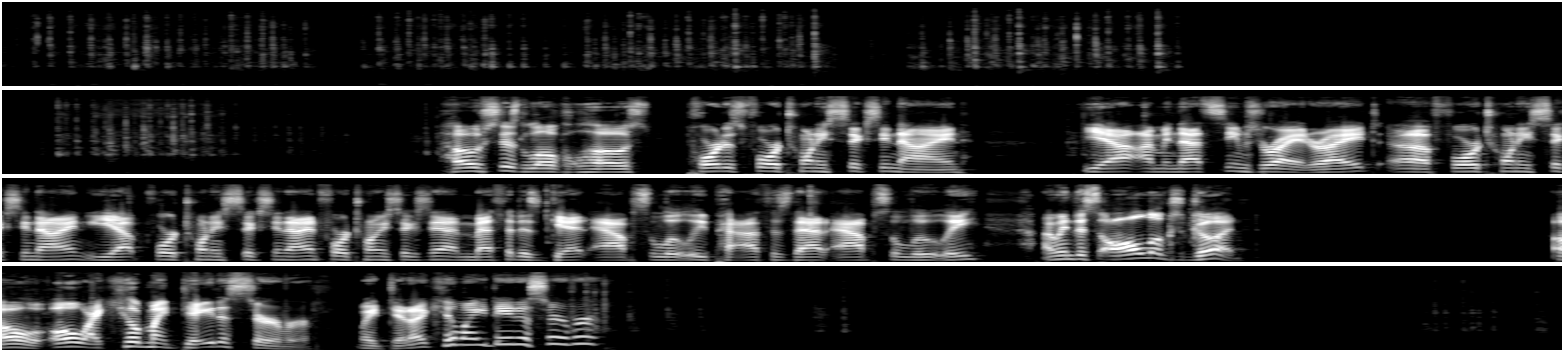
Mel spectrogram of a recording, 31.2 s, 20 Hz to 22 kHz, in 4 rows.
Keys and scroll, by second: 0.0-6.2 typing, 7.9-11.3 typing, 13.1 typing, 13.5 ctrl+t, 14.0 ctrl+h, 15.3-16.1 typing, 16.2 ctrl+n, 17.6 j, 18.3 ctrl+h, 19.7 ctrl+n, 21.4 ctrl+a, 21.6 ctrl+a, 22.8 ctrl+a, 23.4 ctrl+c, 23.5 ctrl+c, 23.7 ctrl+c, 24.4 Return, 26.3 ctrl+a, 26.5 ctrl+a, 27.5 Return, 30.5 ctrl+c, 30.8 ctrl+c.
